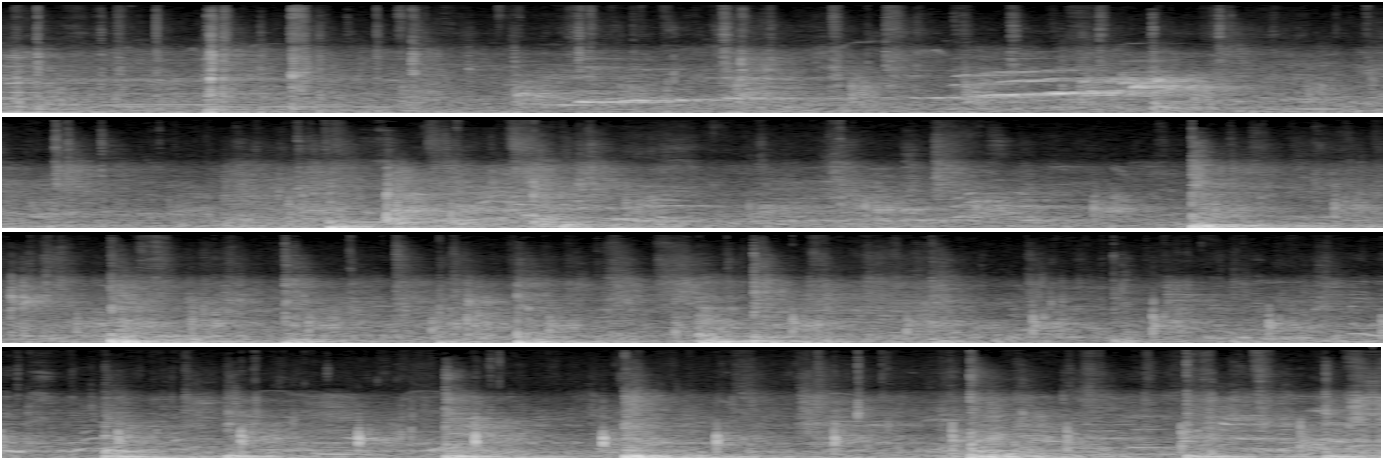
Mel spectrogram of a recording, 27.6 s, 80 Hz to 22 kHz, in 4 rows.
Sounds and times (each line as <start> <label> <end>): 0.0 kids playing in echoing street 27.6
